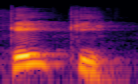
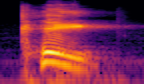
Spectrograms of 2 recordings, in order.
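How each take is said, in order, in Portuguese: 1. Ela termina com uma vogal extra, então são duas sílabas. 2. É uma sílaba só, terminando em um K prolongado. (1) "Tem duas sílabas" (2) "O K tá parado lá. E dá pra ouvir ele"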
